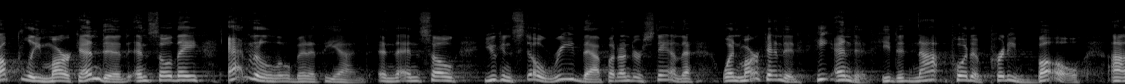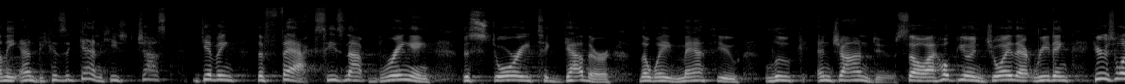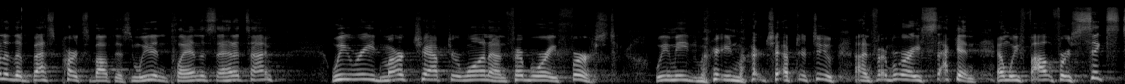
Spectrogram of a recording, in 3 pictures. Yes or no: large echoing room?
yes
